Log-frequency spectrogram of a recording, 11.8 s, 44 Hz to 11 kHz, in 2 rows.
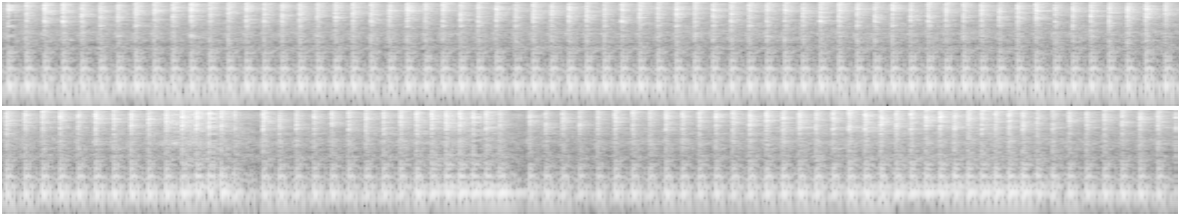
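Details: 125cc CCW Sinnis Heist chopper single after carb float-height adjustment: steady even thump, holding idle without cutting out; engine now runs properly.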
